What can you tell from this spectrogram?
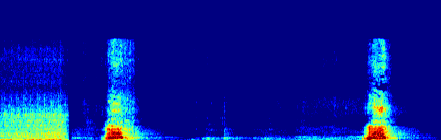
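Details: Dog giving two loud, short, harsh barks about two and a half seconds apart, after a brief burst of broadband noise, with silence between the barks.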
